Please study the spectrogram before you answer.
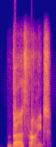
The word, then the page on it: Birthright: British English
